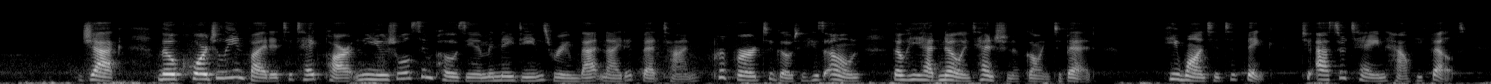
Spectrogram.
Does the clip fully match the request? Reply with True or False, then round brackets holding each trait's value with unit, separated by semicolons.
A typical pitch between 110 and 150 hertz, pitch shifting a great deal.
False (200 Hz; 6.5 semitones)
